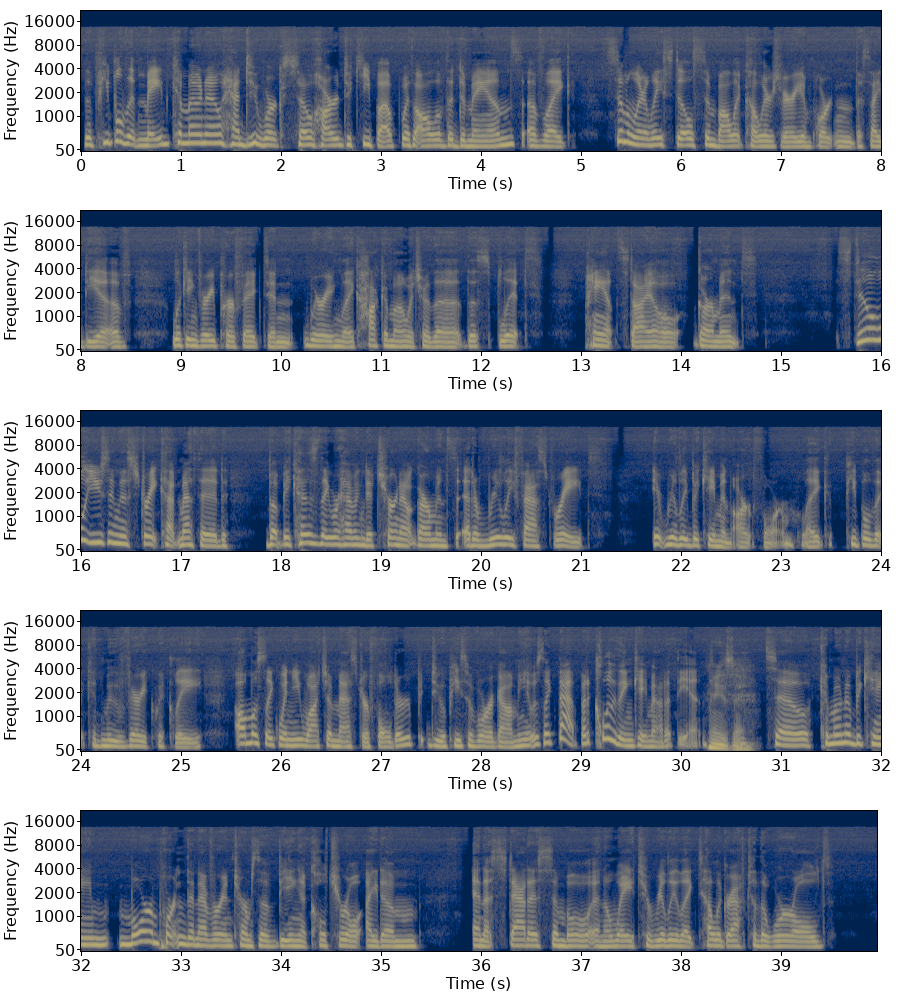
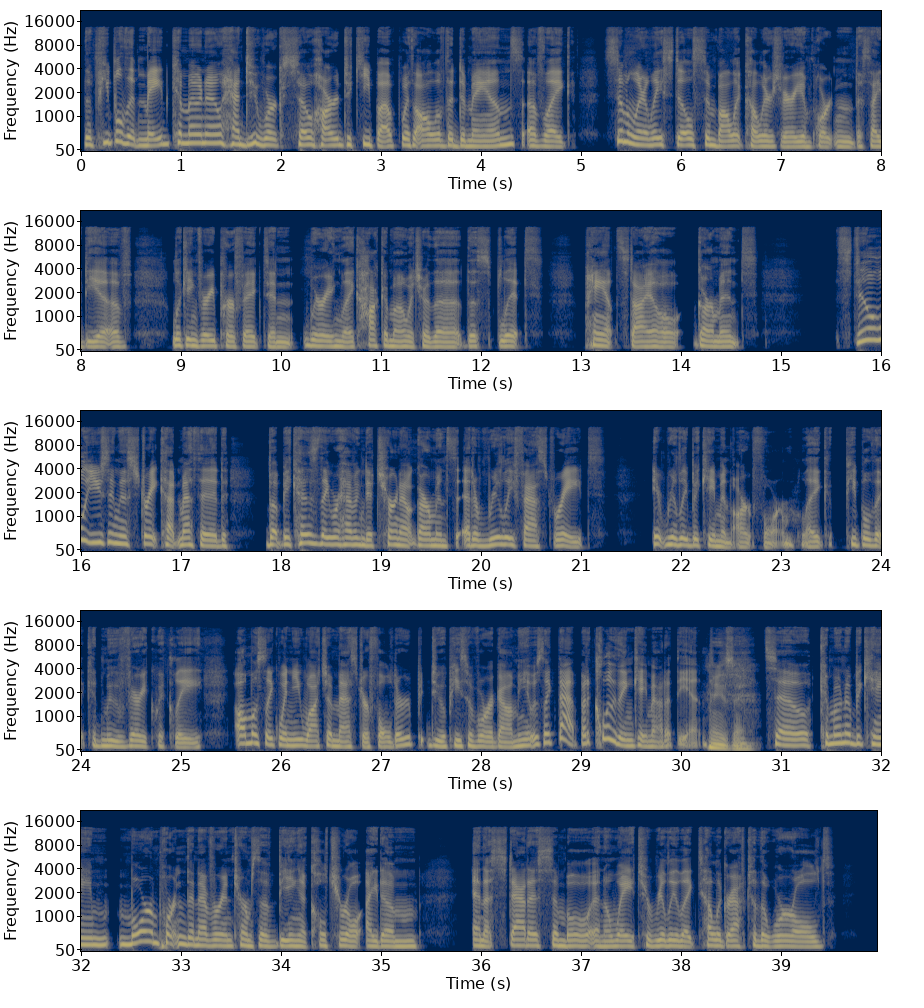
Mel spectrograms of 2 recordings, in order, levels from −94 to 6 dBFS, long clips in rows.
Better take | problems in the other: second | hiss; faint; throughout; 20 dB below the speech

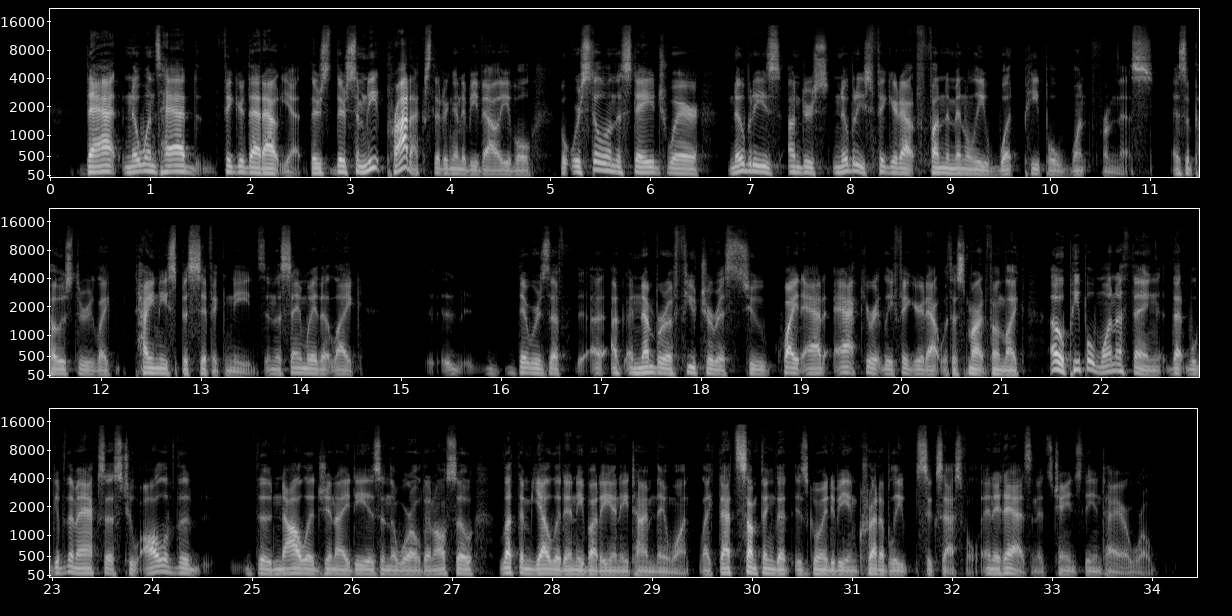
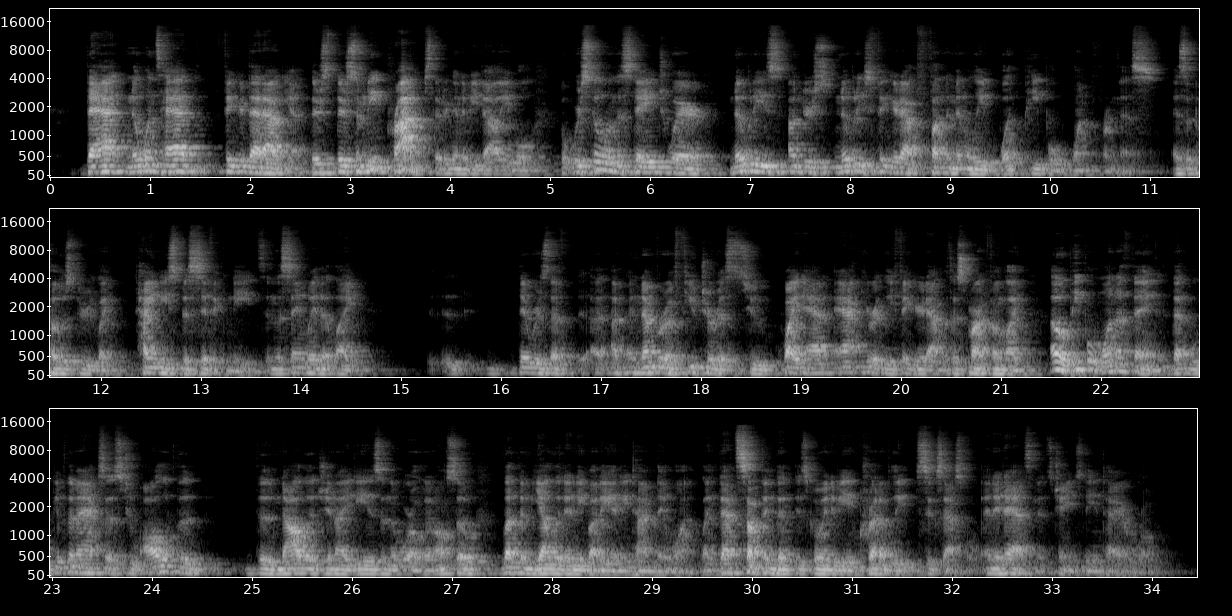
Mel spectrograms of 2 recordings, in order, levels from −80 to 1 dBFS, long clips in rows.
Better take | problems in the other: first | off-mic speech; somewhat distant // room echo; noticeable; dies away in 0.5 s

